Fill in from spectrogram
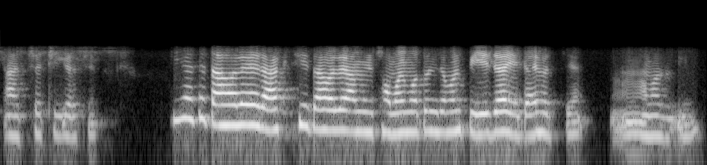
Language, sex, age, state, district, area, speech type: Bengali, female, 18-30, West Bengal, Nadia, rural, conversation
